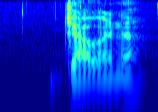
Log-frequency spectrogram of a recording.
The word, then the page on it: javana: Pali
